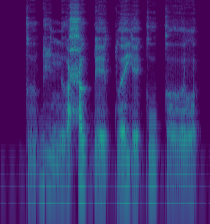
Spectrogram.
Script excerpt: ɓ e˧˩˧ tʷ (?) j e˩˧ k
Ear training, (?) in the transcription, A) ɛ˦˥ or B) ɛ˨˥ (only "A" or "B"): B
